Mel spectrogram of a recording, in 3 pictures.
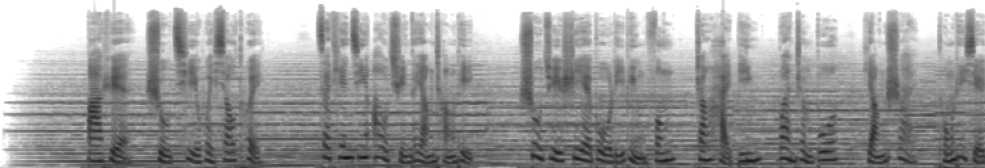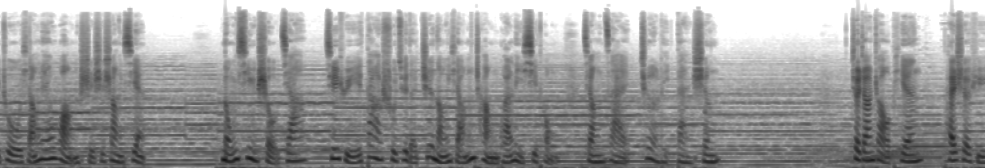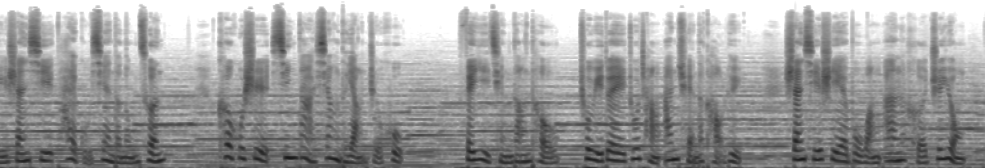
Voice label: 女 专题; 人物农信人感动的十大瞬间

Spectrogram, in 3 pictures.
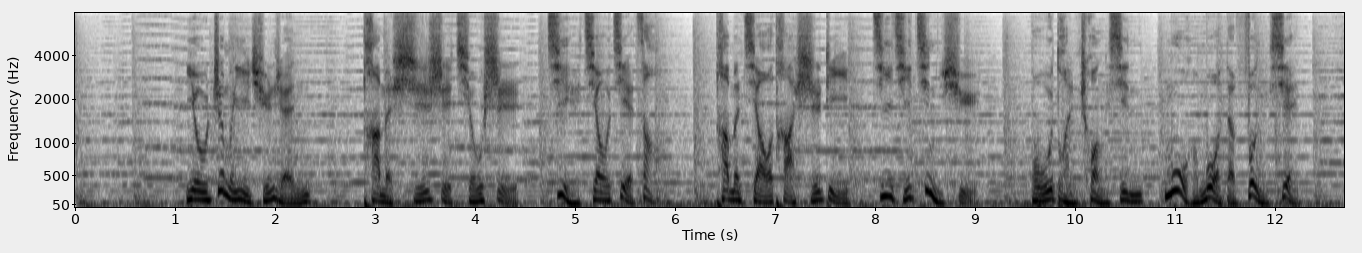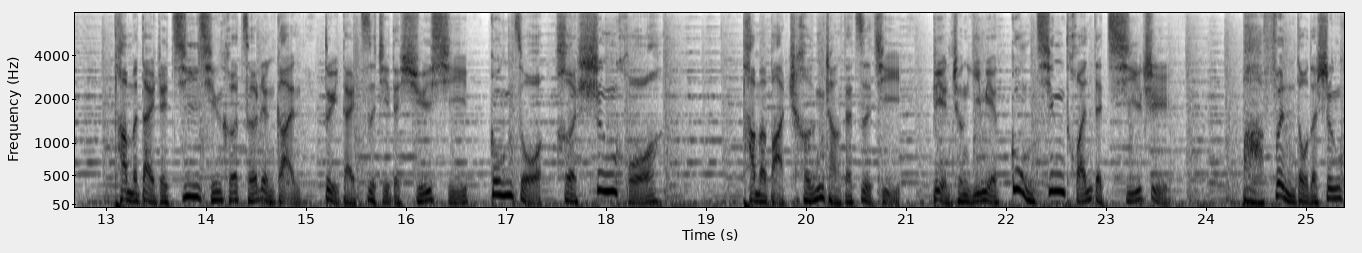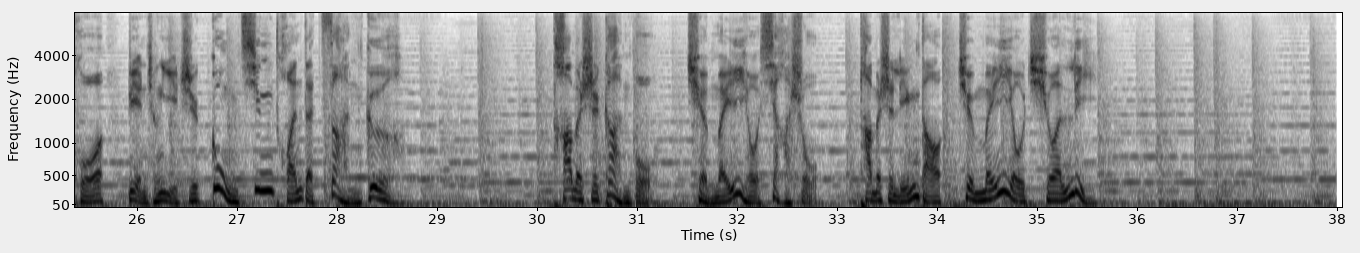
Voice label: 男,颁奖

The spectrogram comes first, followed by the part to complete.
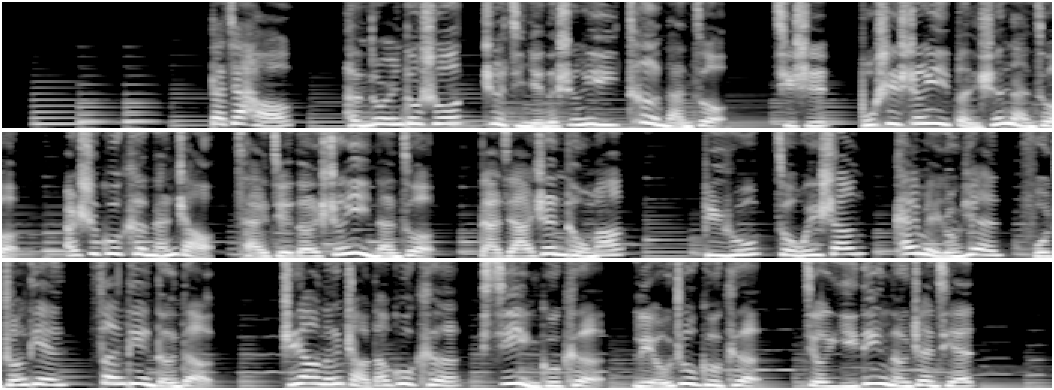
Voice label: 女 飞碟MG类型; 拓客软件

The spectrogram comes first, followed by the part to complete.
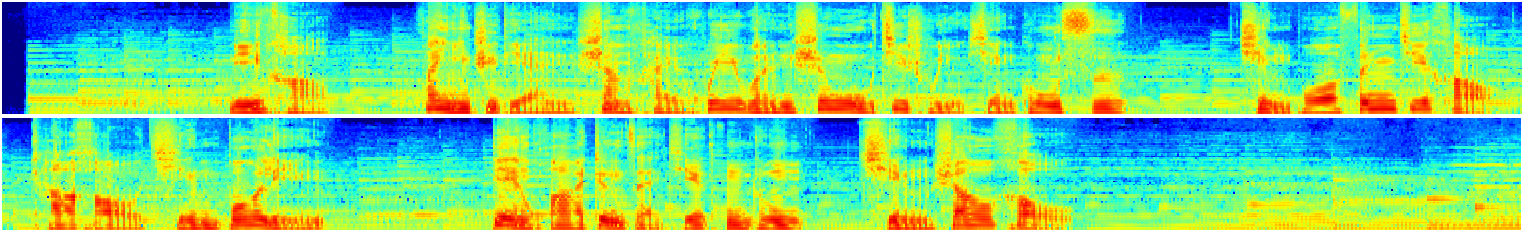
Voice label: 男 彩铃; 上海辉文公司

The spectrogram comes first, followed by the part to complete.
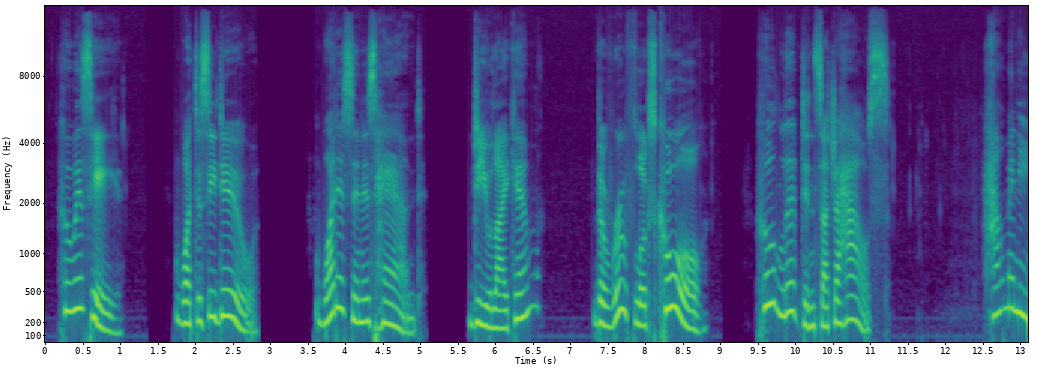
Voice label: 外籍女 英语教学课程对话

